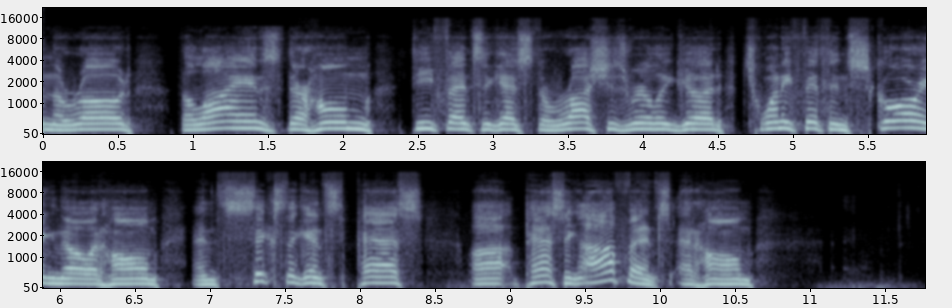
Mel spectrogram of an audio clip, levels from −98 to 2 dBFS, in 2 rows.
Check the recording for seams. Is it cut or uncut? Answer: cut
